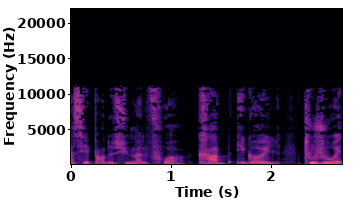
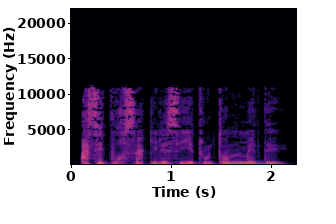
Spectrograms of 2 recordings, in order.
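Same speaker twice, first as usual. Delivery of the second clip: higher-pitched dawning realisation; exclaiming; 8 semitones higher than usual. Acted. Harry to the twins on understanding, exclaiming. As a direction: exclaim it as it dawns on you. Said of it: "s'exclama Harry".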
